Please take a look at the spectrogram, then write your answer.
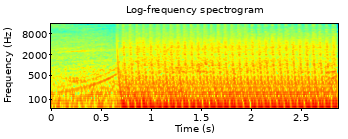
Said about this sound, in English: Let's use our suppressing fire on him next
